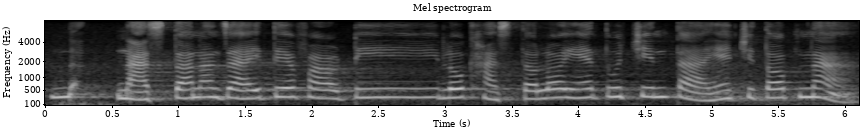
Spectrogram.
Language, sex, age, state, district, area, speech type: Goan Konkani, female, 30-45, Goa, Quepem, rural, spontaneous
